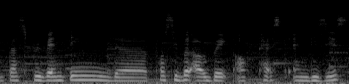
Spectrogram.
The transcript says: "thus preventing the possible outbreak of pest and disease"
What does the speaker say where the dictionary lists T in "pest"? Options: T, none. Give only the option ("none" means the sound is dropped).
T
